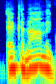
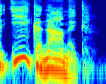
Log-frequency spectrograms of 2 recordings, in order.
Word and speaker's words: economic: Economic recession 也可以念成 economic 也可以念成 economic 两个念法都可以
